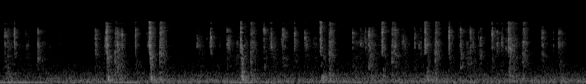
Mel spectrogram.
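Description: Typing on a computer keyboard: a steady run of many quick, crisp key clicks with uneven rhythm, moderately loud and continuing for the whole stretch with no voices.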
